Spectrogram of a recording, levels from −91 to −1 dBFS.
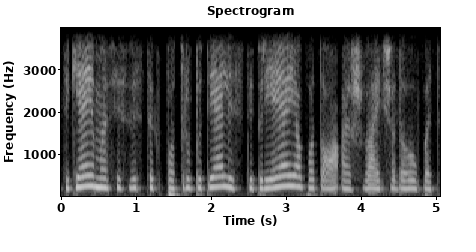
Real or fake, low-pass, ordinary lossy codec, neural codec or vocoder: real; 3.6 kHz; Opus, 16 kbps; none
